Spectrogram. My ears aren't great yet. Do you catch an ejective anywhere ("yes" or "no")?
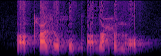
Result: yes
